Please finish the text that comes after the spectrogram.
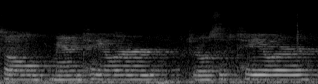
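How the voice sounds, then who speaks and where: A woman's voice: on the high side, completely flat delivery, takes it slowly, noisy background. A woman chatting casually and explaining things inside an echoey house. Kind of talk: casual chat and questioning. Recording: very echoey room, voices of a group.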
